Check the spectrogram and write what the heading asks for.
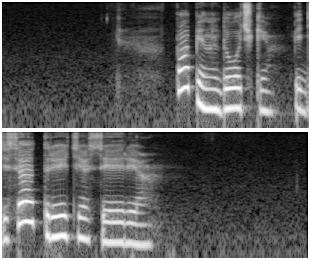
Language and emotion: Russian, sad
